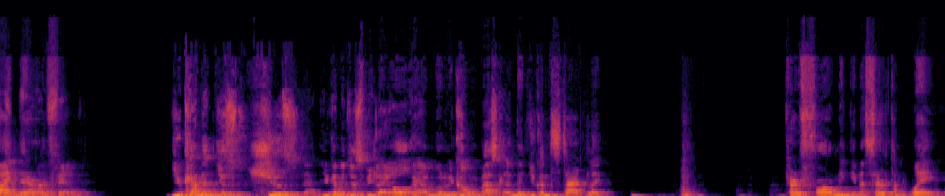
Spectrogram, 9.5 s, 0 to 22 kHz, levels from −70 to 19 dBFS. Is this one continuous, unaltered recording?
no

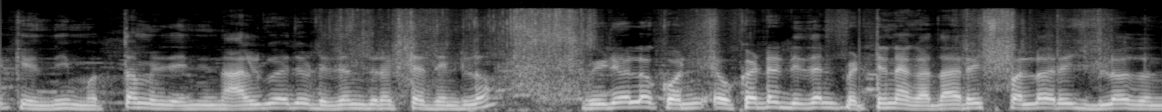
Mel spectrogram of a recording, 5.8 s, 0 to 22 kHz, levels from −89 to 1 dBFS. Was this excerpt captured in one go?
yes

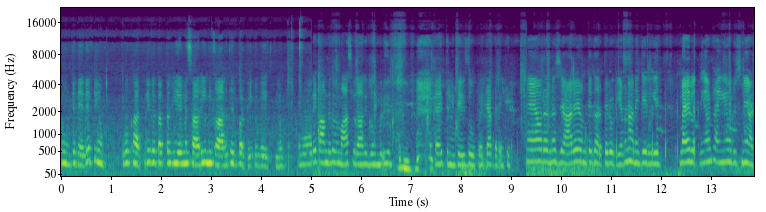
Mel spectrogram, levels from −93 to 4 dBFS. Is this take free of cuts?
no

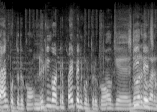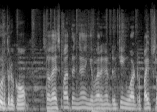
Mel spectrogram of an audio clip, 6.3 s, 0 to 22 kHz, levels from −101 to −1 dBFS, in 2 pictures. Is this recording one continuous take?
yes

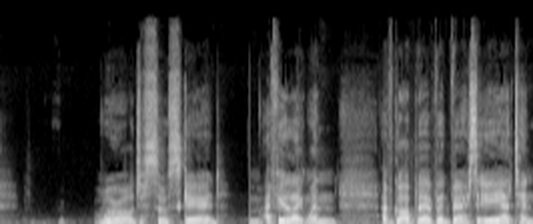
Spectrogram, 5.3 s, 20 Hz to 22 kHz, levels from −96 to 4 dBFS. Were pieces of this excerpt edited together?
yes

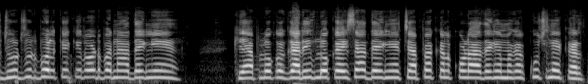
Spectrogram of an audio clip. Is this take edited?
no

